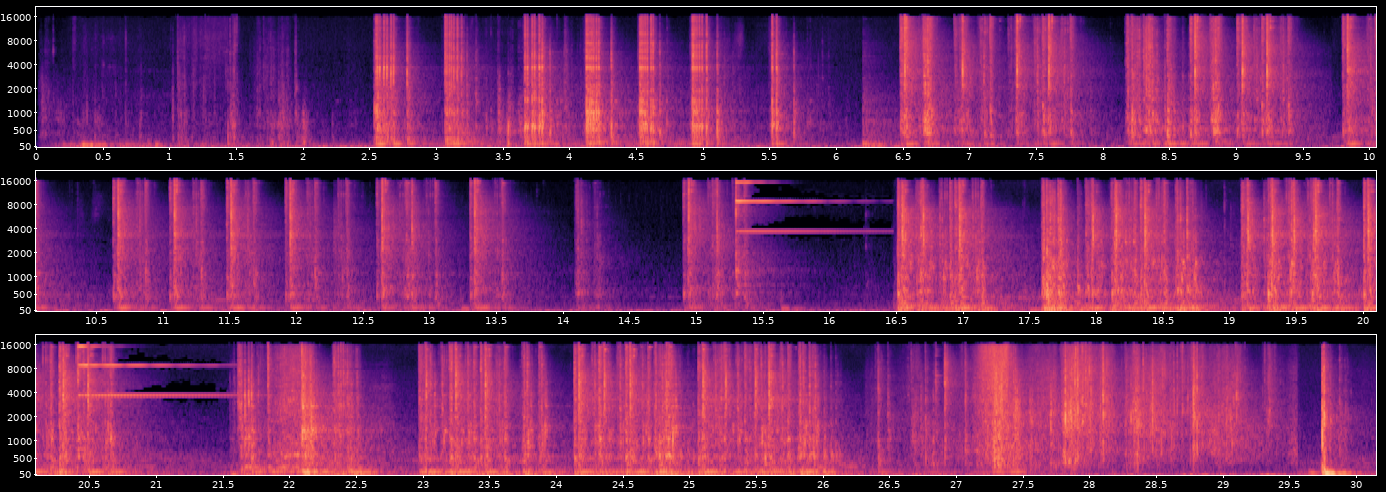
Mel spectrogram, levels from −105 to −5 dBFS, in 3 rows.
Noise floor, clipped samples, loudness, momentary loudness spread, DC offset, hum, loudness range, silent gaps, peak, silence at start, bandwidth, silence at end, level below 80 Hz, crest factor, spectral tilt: -56 dBFS; under 0.1%; -28 LUFS; 18 LU; under 0.1%; none; 6 LU; none; -4 dBFS; 0.2 s; 17 kHz; 0 s; -48 dBFS; 28 dB; -1.5 dB/octave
